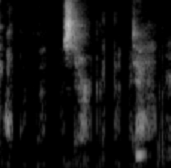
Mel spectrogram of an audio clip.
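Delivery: hushed, awed whisper; stunned whisper. Retold or imitated. Seeing her father at the door, whispering in shock. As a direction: breathe it out in shock.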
